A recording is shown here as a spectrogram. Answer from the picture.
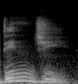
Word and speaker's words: dingy: to be confused with dingy with a soft g which means drab and gloomy such as in the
